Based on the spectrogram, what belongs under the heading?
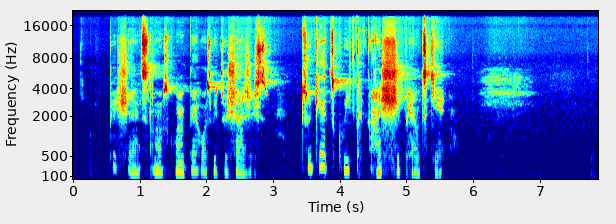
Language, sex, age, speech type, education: Nigerian Pidgin, female, 15-29, spontaneous, tertiary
